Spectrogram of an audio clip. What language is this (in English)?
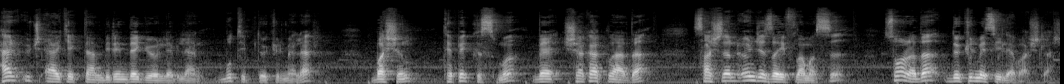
Turkish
